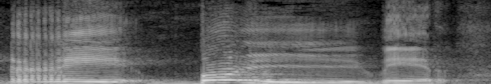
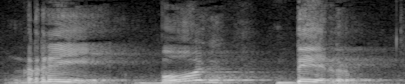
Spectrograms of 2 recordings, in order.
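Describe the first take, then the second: First: The stress is on the middle syllable. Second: The stress is on the last syllable. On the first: "el acento se encuentra en vol" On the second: "el acento está en ver"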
